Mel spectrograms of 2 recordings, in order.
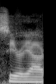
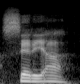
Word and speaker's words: Serie A: The only thing I love about Serie A is that the referees wear pink. – I love that you just can't pronounce Serie A. – Serie A.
